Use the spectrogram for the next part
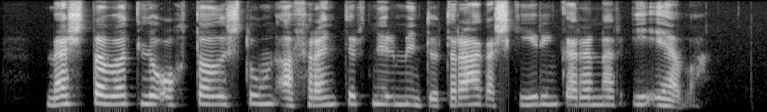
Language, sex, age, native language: Icelandic, female, 60-69, Icelandic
